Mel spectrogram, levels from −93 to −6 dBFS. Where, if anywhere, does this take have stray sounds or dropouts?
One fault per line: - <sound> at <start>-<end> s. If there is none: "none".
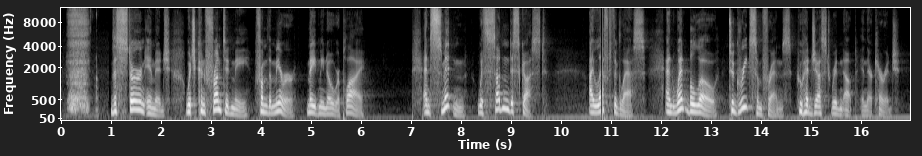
- sniff at 0.1-0.8 s
- dropout at 10.8-10.8 s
